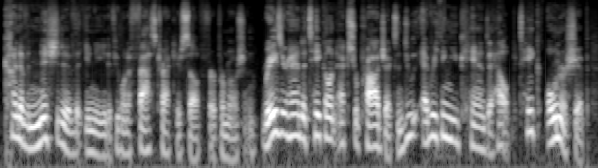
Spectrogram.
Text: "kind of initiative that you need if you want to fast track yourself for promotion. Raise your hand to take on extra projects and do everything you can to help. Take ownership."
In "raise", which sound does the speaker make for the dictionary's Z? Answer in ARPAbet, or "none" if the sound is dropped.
Z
